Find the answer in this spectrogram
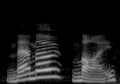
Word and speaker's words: MemoMind: These are the Memo Mind 1, pronounced Memo Mind 1.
